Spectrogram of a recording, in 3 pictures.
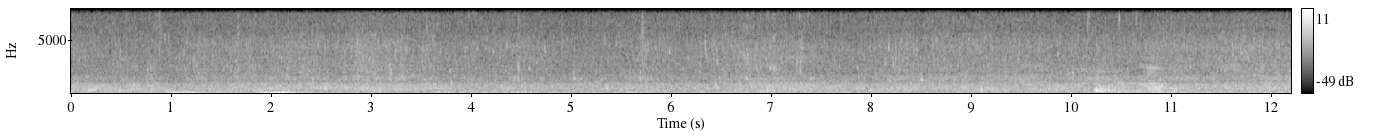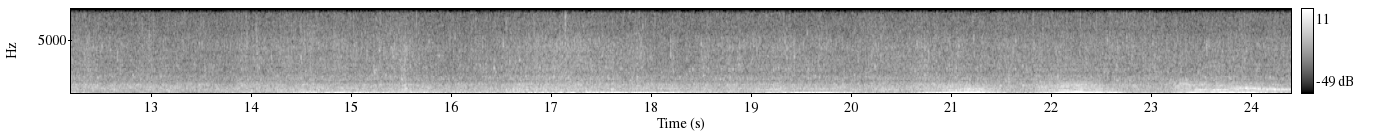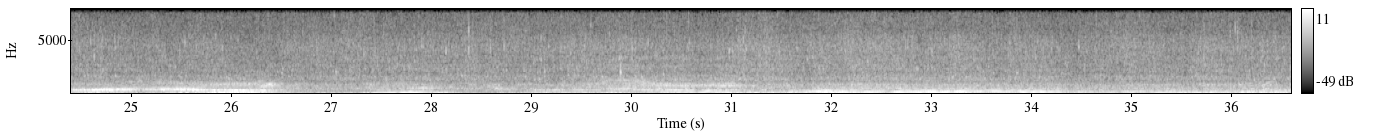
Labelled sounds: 10.7	10.9	humpback whale, 2.4 to 2.5 kHz
30.1	30.4	humpback whale, 0.78 to 1.1 kHz

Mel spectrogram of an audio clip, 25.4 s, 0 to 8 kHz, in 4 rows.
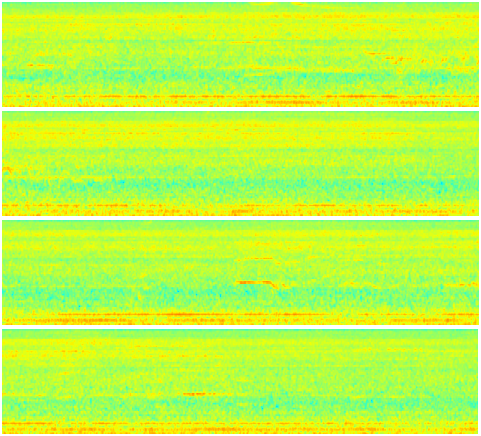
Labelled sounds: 4.9	5.4	killer whale, southern resident, 0.84 to 2.6 kHz
15.7	16.6	killer whale, southern resident, 0.95 to 3.9 kHz

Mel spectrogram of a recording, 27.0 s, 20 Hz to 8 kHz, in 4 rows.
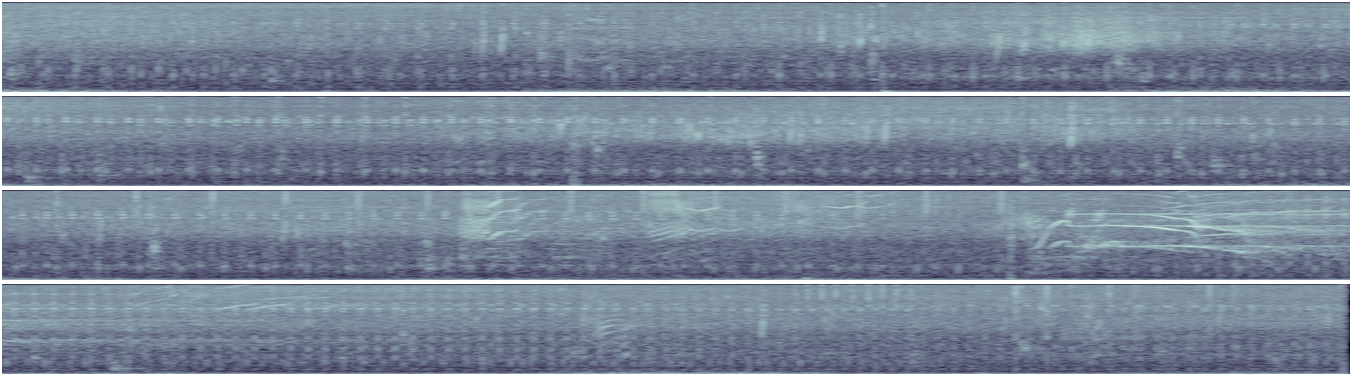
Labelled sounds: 8.9	9.5	killer whale, southern Alaska resident, 1.8 to 4.3 kHz
15.7	16.4	killer whale, southern Alaska resident, 1.2 to 8.0 kHz
16.7	18.1	killer whale, southern Alaska resident, 1.1 to 8.0 kHz
18.8	20.4	killer whale, southern Alaska resident, 0.60 to 8.0 kHz
21.2	22.0	killer whale, southern Alaska resident, 1.9 to 8.0 kHz
23.1	23.5	killer whale, southern Alaska resident, 1.0 to 2.5 kHz

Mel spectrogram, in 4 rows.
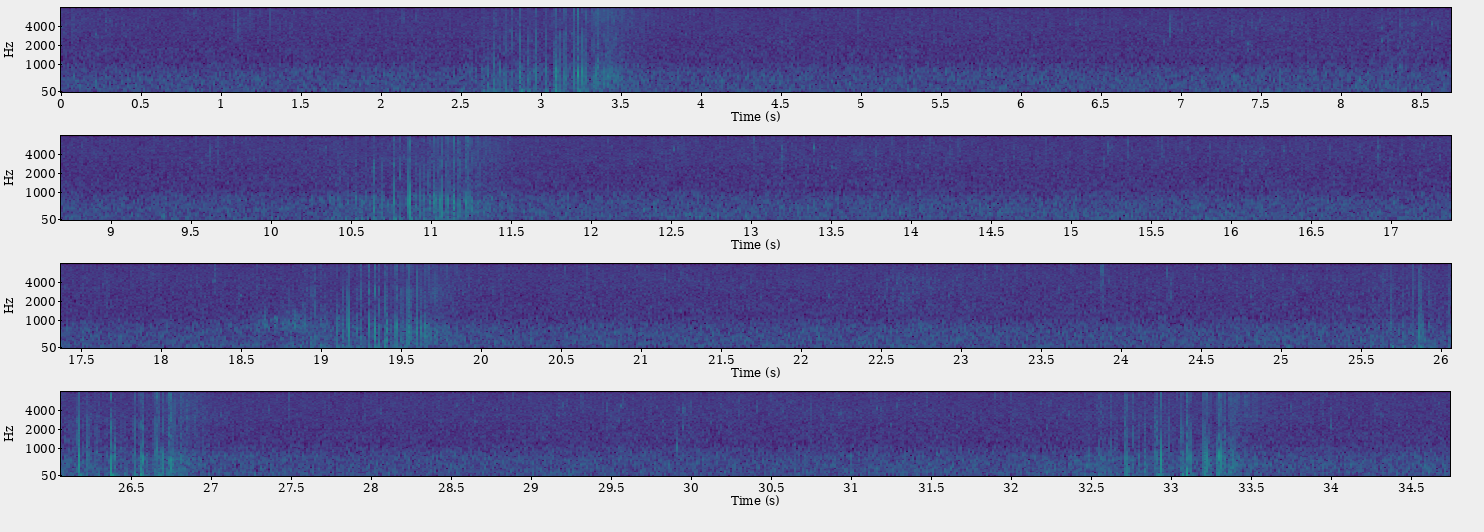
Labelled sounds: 18.5	18.9	croaking sound likely from a nearby submerged object, 0.78 to 1.2 kHz

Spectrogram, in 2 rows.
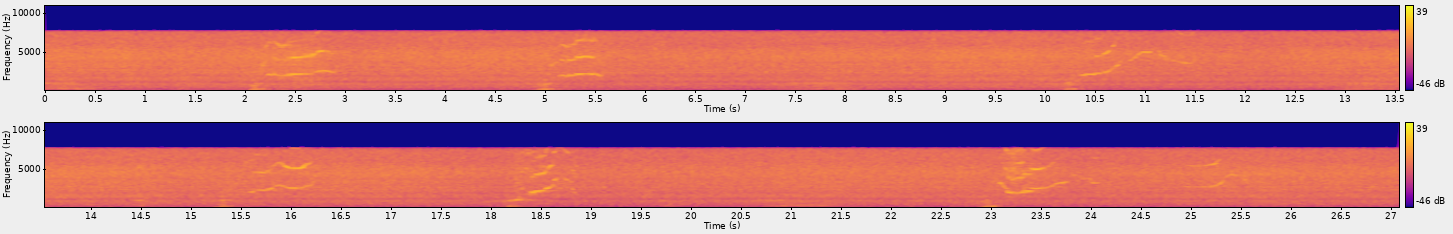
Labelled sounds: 2.2	2.9	humpback whale, 1.9 to 6.4 kHz
5.1	5.6	humpback whale, 1.8 to 2.3 kHz
10.3	10.7	humpback whale, 1.9 to 3.0 kHz
15.5	16.3	humpback whale, 1.9 to 8.0 kHz
18.2	18.7	humpback whale, 0.91 to 2.3 kHz
23.1	23.8	humpback whale, 1.8 to 5.9 kHz
25.0	25.4	humpback whale, 2.7 to 5.8 kHz

